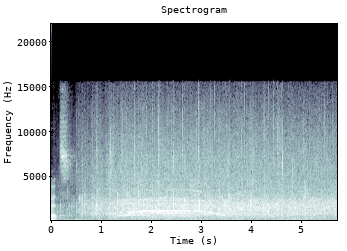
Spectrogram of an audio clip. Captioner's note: audience cheering & applauding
